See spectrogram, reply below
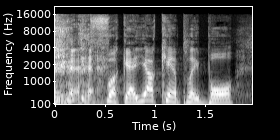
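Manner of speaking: put-on New York accent. Retelling what Eddie's brother Charlie said about playing ball, imitating Charlie's New York accent. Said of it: "You know how he talked that New York".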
